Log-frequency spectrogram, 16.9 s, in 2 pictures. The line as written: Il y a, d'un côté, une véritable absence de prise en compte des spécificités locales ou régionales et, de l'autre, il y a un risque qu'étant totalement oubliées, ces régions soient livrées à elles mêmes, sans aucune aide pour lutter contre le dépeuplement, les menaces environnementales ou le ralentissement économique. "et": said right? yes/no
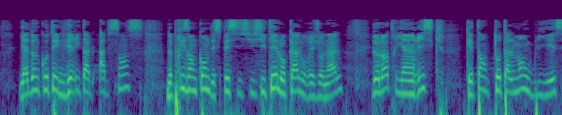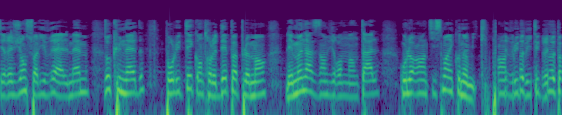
no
